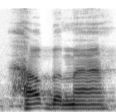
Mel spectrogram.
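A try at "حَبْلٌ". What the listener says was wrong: Jangan sampai mantul dotnya. Jadi untuk huruf dot saat sukun juga hati-hati nih ya.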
